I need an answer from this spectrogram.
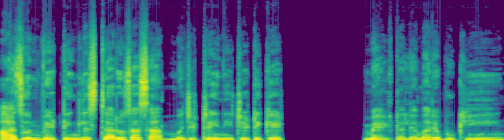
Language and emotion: Goan Konkani, fearful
